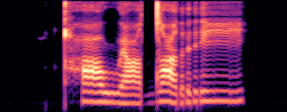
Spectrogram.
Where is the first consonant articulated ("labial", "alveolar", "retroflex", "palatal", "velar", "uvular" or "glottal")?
uvular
